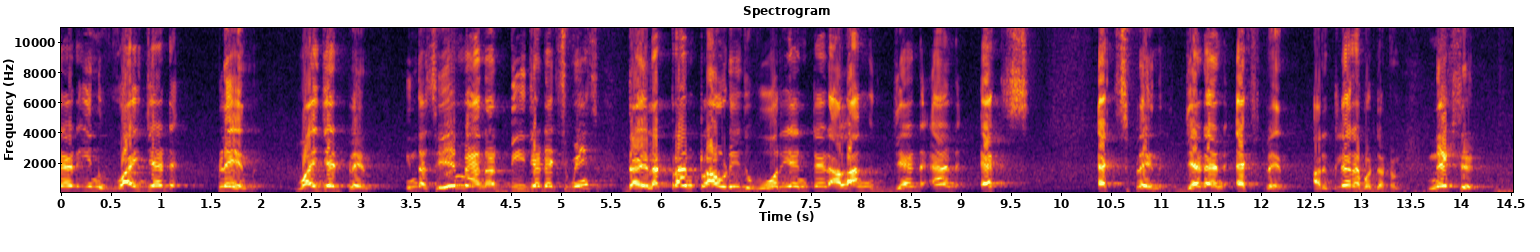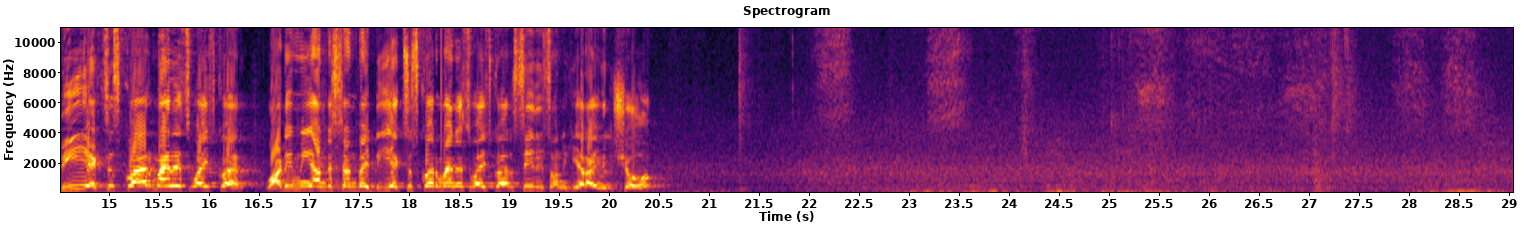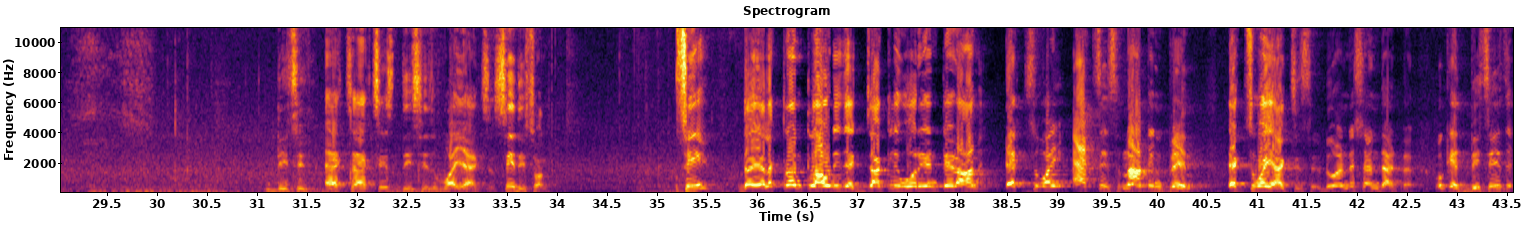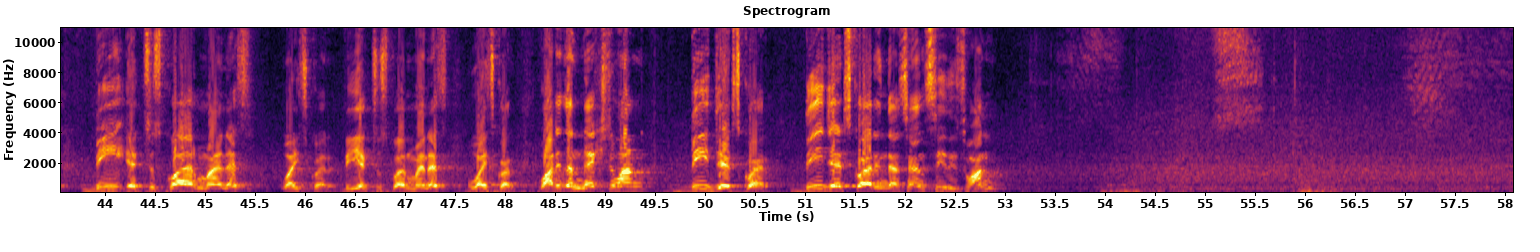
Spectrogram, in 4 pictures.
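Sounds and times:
low room hum: 0:00.0 - 0:58.0.

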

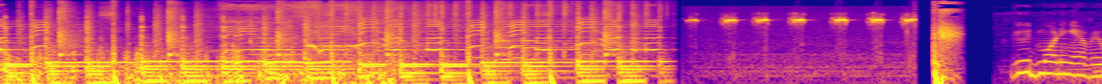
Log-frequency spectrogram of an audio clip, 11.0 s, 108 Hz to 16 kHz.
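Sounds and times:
music: 0:00.0 - 0:06.8
cricket chirping: 0:06.8 - 0:09.2.

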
